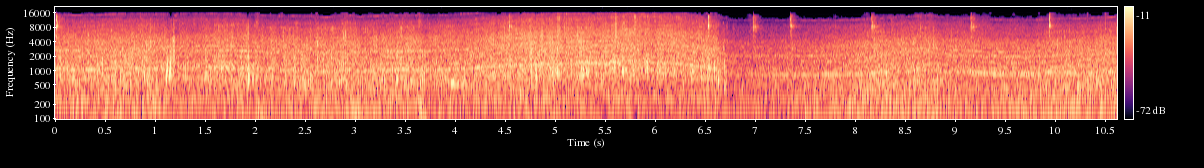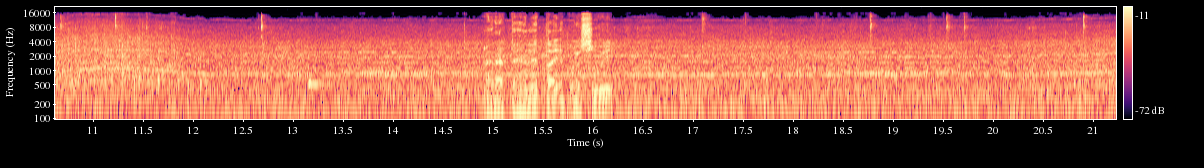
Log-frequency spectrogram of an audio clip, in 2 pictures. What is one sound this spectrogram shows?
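A small vehicle's motor hums steadily, its pitch rising and falling as it drives.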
